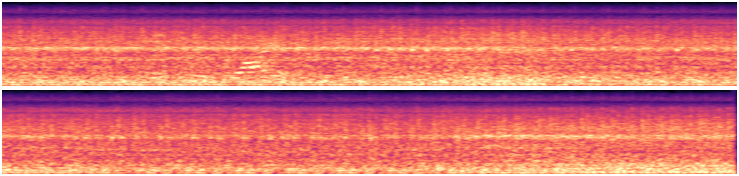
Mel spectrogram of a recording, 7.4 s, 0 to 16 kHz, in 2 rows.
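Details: 1988 Monte Carlo SS V8 revived after sitting over 20 years, idling on a temporary fuel tank: a light, quick ticking about three per second over a steady idle from rocker arms that started to quiet but never fully did.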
